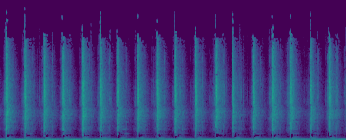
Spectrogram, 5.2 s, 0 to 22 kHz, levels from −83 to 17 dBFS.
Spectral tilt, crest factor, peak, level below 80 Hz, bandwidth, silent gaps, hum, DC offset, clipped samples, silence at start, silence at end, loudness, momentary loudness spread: 0 dB/octave; 20 dB; -8 dBFS; -42 dBFS; over 20 kHz; none; none; under 0.1%; under 0.1%; 0 s; 0 s; -27 LUFS; 5 LU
